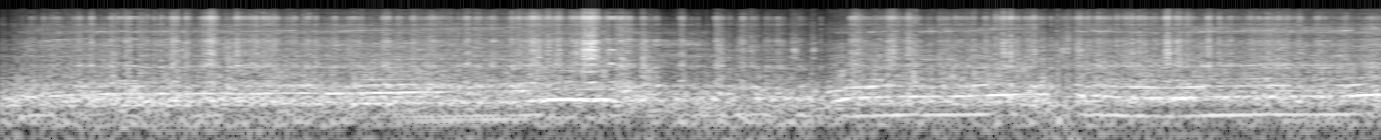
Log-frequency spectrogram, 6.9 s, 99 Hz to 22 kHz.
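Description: BMW 325i rally car's straight-six engine heard from inside the cabin, revving hard and rising and falling in pitch with throttle and gear changes, over a steady rush of tyre and road noise on snow.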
